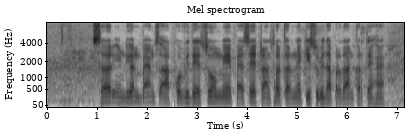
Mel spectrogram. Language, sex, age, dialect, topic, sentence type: Hindi, male, 25-30, Kanauji Braj Bhasha, banking, statement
